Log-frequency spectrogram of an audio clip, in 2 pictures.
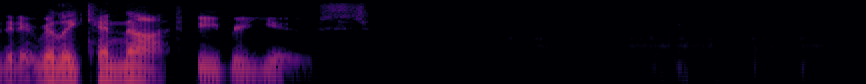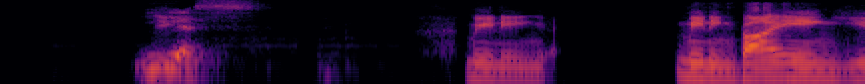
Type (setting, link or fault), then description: link, video call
